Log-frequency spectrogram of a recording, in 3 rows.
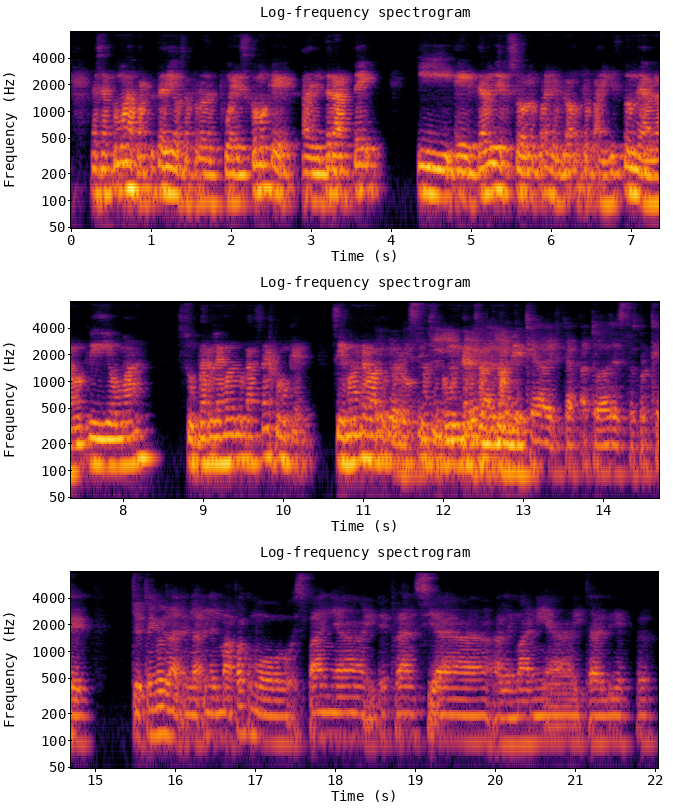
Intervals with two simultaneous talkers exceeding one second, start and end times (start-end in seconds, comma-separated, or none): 11.1-13.1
